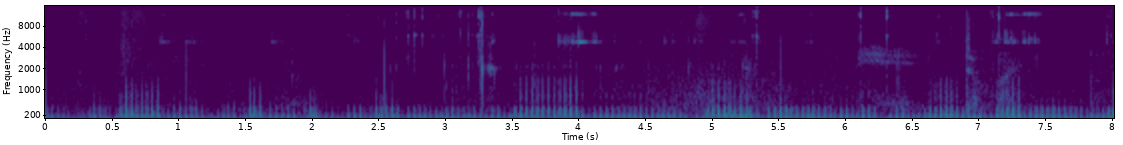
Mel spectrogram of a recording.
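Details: Shelter-adopted cat in Japan purring close up for ASMR: a steady, low rumbling purr pulsing rapidly in and out, with faint scattered clicks and rustles above it.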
